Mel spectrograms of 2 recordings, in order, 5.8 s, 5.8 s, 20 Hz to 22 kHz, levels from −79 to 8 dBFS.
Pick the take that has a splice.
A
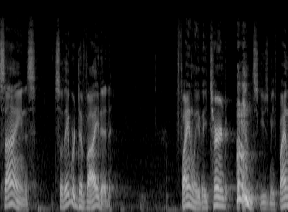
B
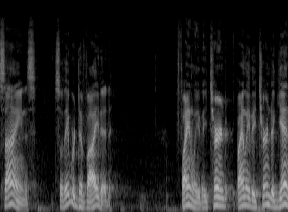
B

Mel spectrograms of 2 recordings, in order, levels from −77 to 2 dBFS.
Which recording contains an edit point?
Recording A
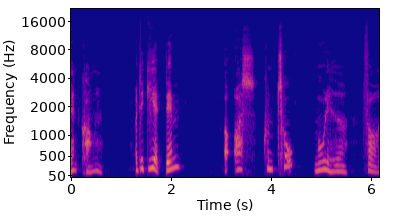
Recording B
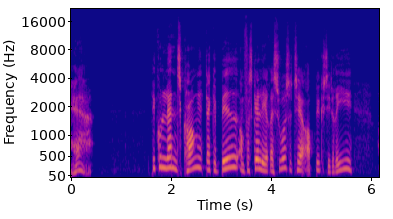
A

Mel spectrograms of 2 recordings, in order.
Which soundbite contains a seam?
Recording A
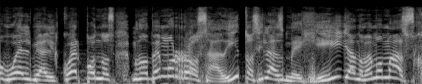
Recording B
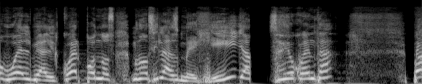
B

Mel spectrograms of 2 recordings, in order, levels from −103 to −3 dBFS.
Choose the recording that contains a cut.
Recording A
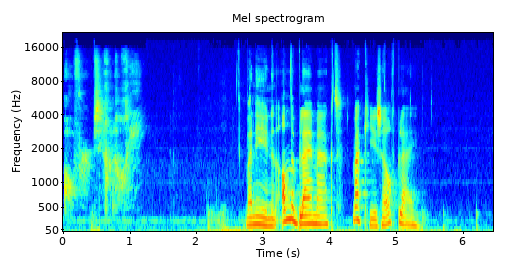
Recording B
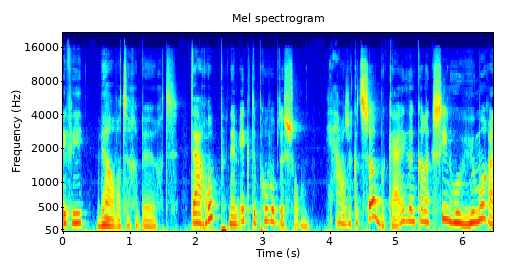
B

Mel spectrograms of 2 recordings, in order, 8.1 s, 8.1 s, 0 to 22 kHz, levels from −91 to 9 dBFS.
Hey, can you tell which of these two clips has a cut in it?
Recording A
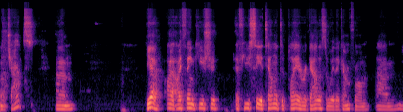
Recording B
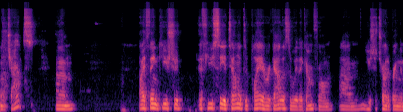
B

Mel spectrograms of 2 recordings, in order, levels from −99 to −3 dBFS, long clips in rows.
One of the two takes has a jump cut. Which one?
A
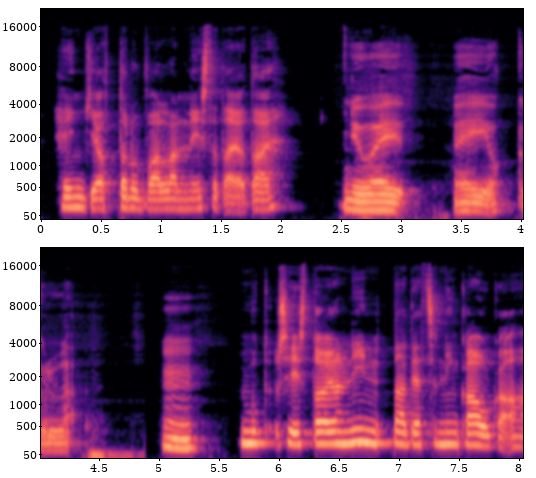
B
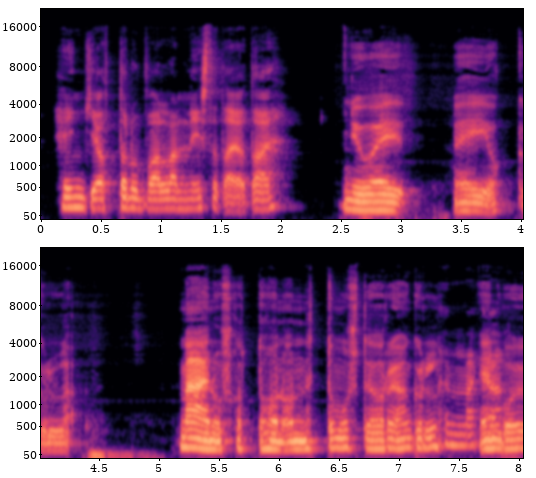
A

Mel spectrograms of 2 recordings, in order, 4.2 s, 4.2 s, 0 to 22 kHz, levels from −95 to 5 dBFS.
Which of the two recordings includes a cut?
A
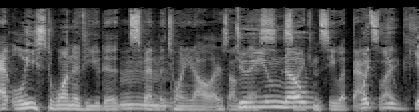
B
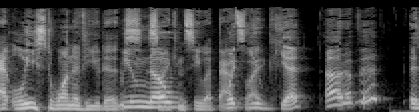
B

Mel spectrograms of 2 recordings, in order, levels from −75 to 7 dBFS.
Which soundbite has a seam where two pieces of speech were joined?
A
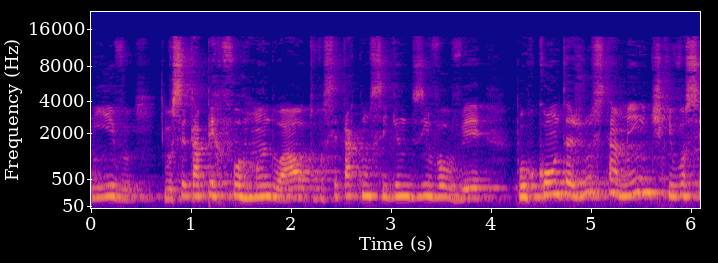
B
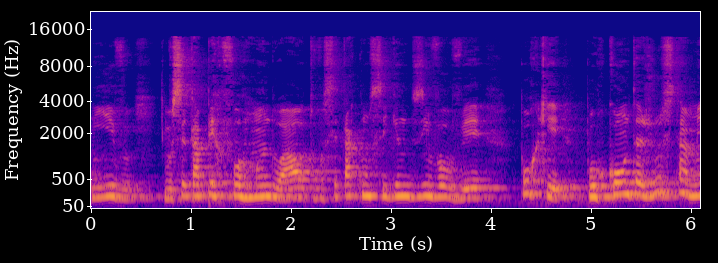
A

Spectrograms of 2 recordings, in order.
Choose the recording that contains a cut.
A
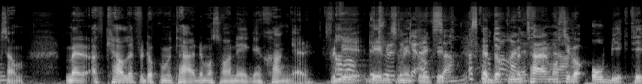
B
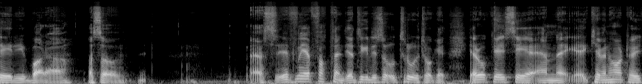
B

